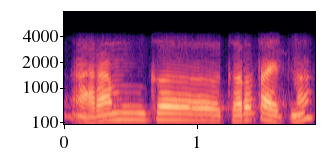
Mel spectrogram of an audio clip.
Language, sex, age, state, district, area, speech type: Marathi, male, 45-60, Maharashtra, Nagpur, urban, conversation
